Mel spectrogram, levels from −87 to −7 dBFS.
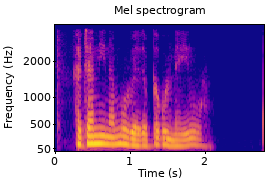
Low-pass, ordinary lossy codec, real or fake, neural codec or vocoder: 3.6 kHz; none; fake; codec, 16 kHz, 0.5 kbps, X-Codec, HuBERT features, trained on balanced general audio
